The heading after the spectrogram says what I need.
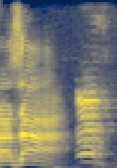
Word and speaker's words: hasard: Est-ce qu'on peut écrire le mot hasard par hasard ? C'est pas possible parce que pour écrire le mot hasard même là il y a un hâ muet qui ne se prononce pas mais il faut l'écrire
